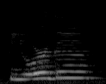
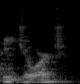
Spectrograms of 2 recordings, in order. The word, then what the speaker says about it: Bjorge: like Norwegian is it it's supposed to be pronounced um borga but it's too hard for me getting Americans to say beor I'm thinking B George oh yeah that I've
